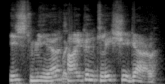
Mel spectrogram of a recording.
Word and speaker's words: Ist mir eigentlich egal: It's the Ist, because it's pronounced Ist. Okay, Ist. Soft. Yeah, Ist mir. Ist mir eigentlich egal. Yes, and it's eigentlich. Lich. Eigentlich egal.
